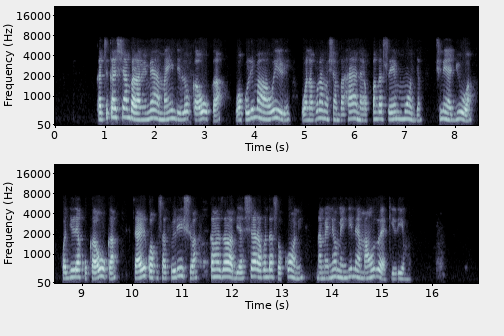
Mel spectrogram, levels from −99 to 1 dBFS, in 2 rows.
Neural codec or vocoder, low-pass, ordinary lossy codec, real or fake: none; 7.2 kHz; Opus, 16 kbps; real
